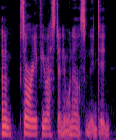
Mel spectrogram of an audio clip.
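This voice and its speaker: A man's voice: on the high side, level tone, fast, gravelly, dry recording. A man playing a nerdy, kindly vampire who rambles hesitantly and reassuringly in an ASMR roleplay. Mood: earnest, reassuring. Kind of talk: ASMR roleplay, soft conversational monologue.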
